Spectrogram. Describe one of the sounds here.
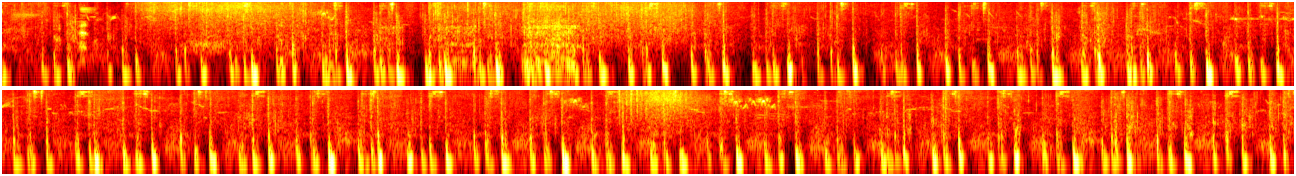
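A horse's hooves gallop on grass and dirt.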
